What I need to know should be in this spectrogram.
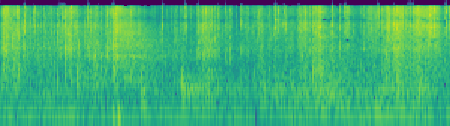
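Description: Paper crinkles and rustles.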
